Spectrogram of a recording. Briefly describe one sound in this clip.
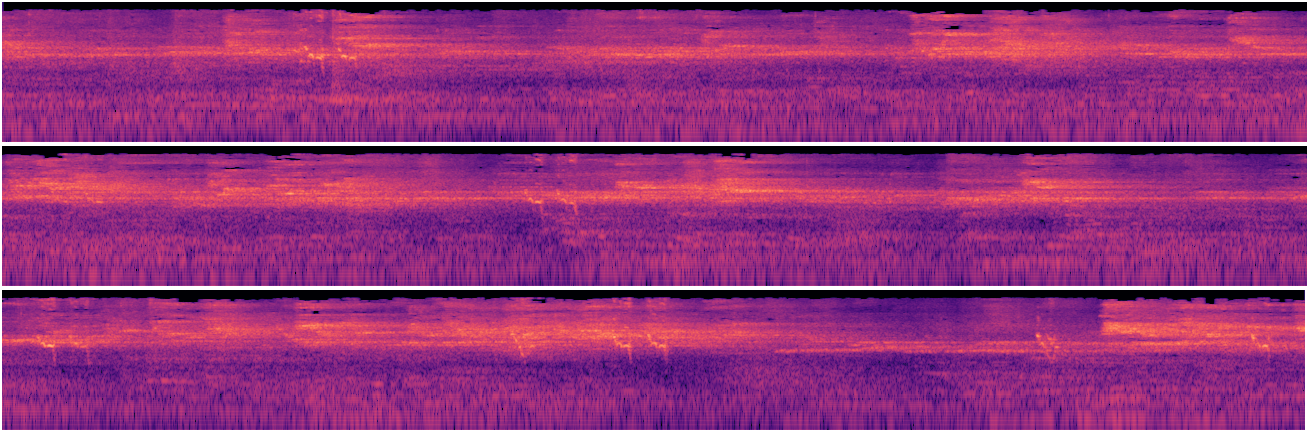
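Many budgies chirp and chatter all around.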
